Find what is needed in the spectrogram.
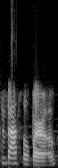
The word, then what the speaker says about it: Vassalboro: All right, our first call today comes from Vassalboro, Maine. I hope I got that right. Vassalboro, Maine. Hey, did I get that right? Good afternoon. Forgive me for butchering that. – It's Vassalboro.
